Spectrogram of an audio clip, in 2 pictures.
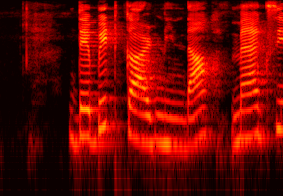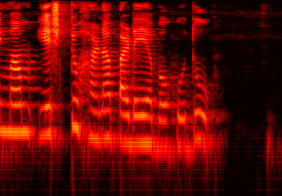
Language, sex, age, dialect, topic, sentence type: Kannada, female, 18-24, Coastal/Dakshin, banking, question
